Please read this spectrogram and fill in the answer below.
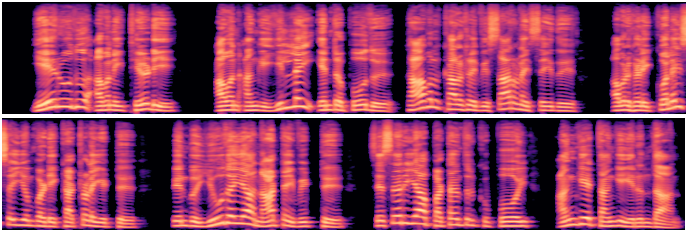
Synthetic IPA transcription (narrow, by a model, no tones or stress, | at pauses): eːɾoːðɯʔɐʋɐnɐɪt̪ʰːeːɽi | ʔɐʋɐnʔɐŋɡeːɪlːɐɪʔɛndrɐpoːðɯkaːʋɐlkaːlɐɣɐɭɐʋɪsaːɾɐnɐɪsɛjðɯ | ʔɐʋɐɾɣɐɭɐɪkːɔlɐɪsɛjːɯmpɐɽikɐʈːɐɭɐjɪʈːɯ | pɪnbɯjuːðɐjaːnaːʈːɐɪʋɪʈːɯ | sɪsɐɾɪjaːpɐʈːɐnɐt̪̬ːɪrk̬ɯpːoːj | ɐŋɡeːt̪ɐŋɡiɪɾɯnd̪a̰ːn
